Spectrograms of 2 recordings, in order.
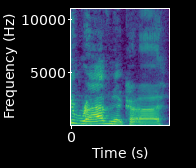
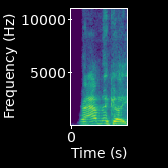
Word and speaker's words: Ravnica: of magic the gathering and this is specifically ravnica is that right how do i say it right it's ravnica is right magic universe it's been so long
